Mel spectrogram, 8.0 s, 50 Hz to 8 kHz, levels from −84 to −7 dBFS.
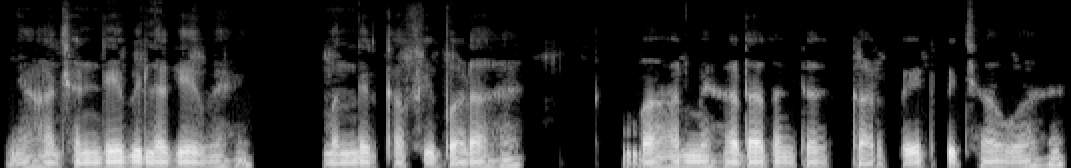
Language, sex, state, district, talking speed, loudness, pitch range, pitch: Hindi, male, Bihar, Gaya, 125 wpm, -20 LUFS, 85-90 Hz, 85 Hz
